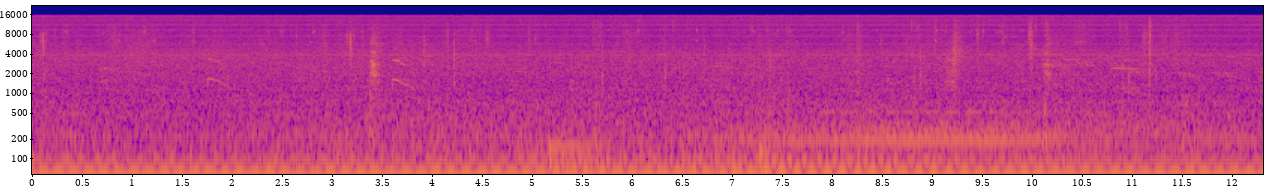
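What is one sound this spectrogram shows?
Footsteps shuffle softly on hard ground.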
